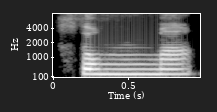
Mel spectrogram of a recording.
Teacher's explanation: मीम शद के ऊपर हमेशा गुन्ना होता है, सुम्मा एक अलिफ के बराबर गुन्ना करेंगे और मीम की जबर को छोटा सा पढ़ना है।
